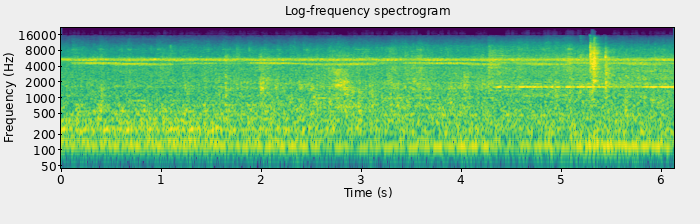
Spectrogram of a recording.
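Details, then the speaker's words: Chevy K5, heard during a 2000-2006 GM truck hub assembly replacement after refitting the hub: a faint, steady high-pitched squeal over a quiet background rumble; squeaky brakes, cause not stated. "Big dummy's back with this K5, as you can hear. Squeaky brakes. We'll be getting to that soon too."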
